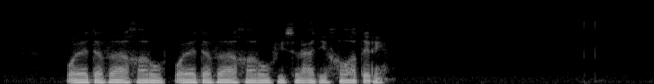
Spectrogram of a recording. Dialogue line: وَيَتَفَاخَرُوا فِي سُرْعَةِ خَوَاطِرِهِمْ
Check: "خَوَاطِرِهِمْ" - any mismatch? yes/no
no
